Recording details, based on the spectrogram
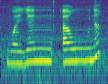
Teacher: اب اگزامپل ہے نون ساکنہ کے بعد اظہار کی، وَيَنْأَوْنَ، نون ساکنہ کے بعد حمزہ آ رہا ہے، اس وجہ سے ہم یہاں پہ نون ساکنہ کو ظاہر کر کے پڑھیں گے۔ حمزہ جو ہے وہ حلق سے ادا ہوتا ہے۔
